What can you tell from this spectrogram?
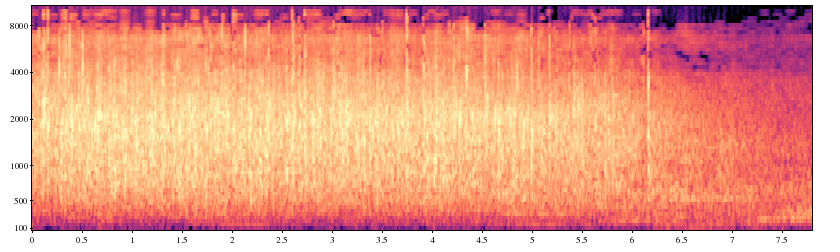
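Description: Audience applauding: a dense patter of many hands clapping that holds steady, then begins to thin out and fade after about six seconds.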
